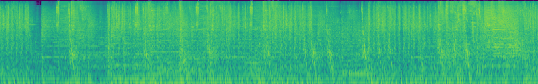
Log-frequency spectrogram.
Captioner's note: beams firing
